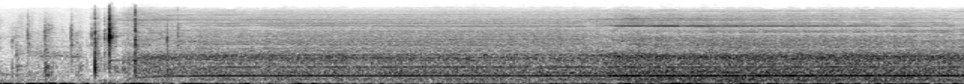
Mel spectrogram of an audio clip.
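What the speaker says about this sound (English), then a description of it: "I'm just going to dry them." A heat gun runs steadily after a short burst of clicks, drying ink on a plastic internal post envelope with a constant, close blowing hum and a faint high whine.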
